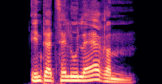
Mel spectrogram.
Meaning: strong dative masculine/neuter singular of interzellulär
- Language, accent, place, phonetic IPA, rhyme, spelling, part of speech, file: German, Germany, Berlin, [ˌɪntɐt͡sɛluˈlɛːʁəm], -ɛːʁəm, interzellulärem, adjective, De-interzellulärem.ogg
